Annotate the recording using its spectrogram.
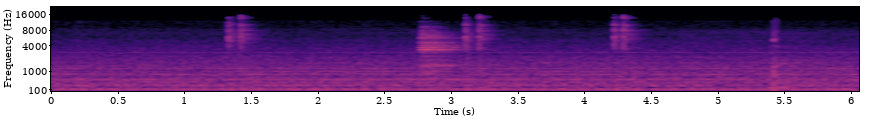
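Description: Faint computer mouse clicks, a few scattered over several seconds, against near-silent room tone.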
